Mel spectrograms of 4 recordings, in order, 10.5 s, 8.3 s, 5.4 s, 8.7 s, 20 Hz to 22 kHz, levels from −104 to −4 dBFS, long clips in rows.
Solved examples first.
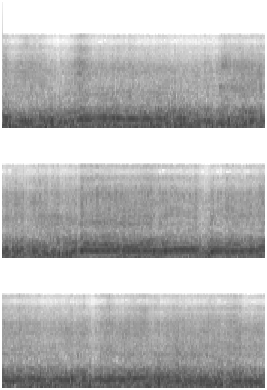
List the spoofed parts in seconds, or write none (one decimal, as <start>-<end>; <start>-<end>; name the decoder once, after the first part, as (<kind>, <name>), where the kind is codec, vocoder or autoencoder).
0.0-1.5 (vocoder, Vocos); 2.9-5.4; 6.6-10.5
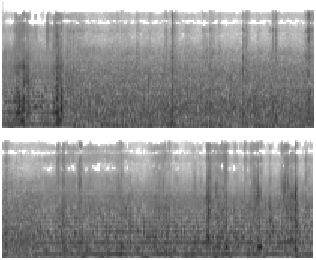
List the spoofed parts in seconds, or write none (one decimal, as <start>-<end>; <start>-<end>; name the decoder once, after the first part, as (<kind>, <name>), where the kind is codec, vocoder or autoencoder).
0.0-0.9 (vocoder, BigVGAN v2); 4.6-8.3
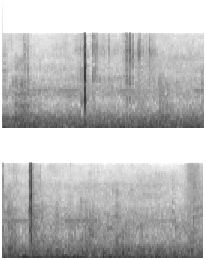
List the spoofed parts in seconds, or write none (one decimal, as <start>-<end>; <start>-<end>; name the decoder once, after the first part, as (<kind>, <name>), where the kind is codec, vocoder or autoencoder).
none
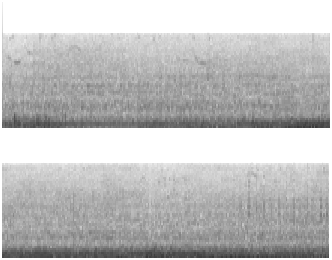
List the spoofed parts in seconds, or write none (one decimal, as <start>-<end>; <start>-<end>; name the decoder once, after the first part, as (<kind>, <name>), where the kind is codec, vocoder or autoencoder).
3.2-5.1 (codec, SNAC); 5.5-6.2; 6.8-7.5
